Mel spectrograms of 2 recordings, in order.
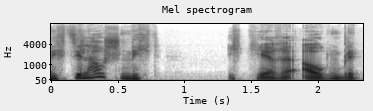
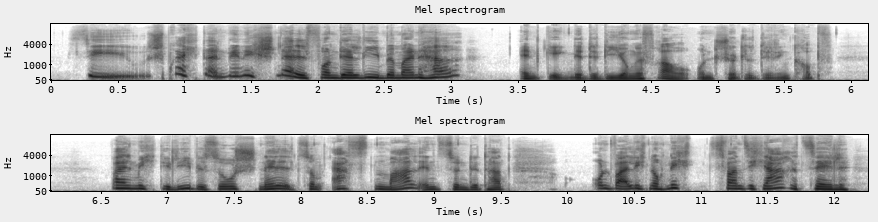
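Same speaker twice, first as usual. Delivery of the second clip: put-on young woman; 10 semitones higher than usual. A narrator's reading. Young woman voiced in story.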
